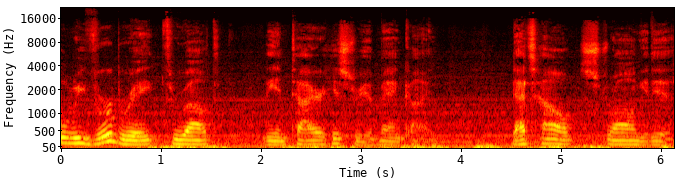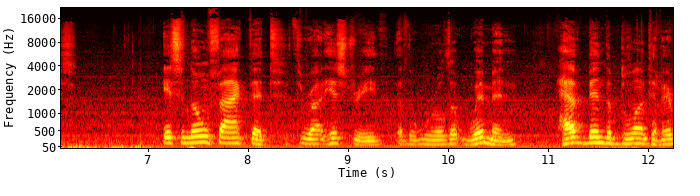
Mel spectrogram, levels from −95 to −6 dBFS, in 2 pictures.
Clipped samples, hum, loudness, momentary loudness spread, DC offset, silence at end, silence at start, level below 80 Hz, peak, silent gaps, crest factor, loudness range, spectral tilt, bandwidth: under 0.1%; none; -34 LUFS; 17 LU; under 0.1%; 0 s; 0 s; -46 dBFS; -12 dBFS; none; 20 dB; 6 LU; -5.5 dB/octave; over 20 kHz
